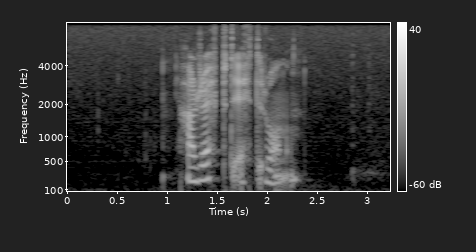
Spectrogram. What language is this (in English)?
Faroese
